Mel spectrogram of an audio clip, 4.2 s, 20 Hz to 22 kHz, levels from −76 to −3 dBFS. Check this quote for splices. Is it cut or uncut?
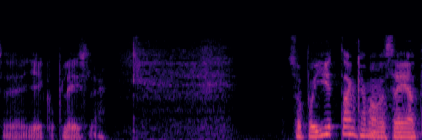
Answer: cut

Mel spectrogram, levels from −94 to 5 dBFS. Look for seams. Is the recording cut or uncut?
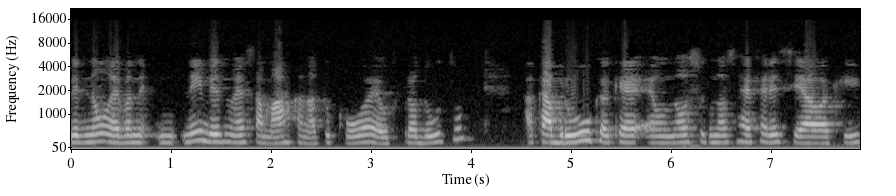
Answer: cut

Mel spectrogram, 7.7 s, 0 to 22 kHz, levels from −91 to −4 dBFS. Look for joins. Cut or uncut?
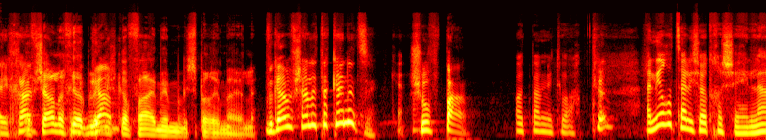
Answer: cut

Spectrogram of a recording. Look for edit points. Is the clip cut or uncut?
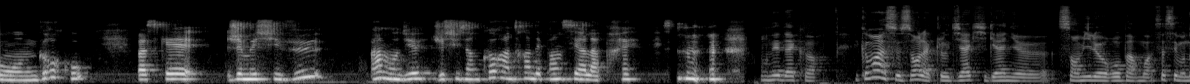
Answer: cut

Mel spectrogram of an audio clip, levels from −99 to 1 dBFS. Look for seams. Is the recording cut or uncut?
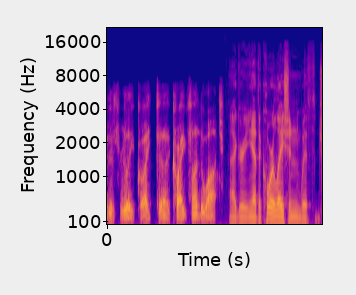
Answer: cut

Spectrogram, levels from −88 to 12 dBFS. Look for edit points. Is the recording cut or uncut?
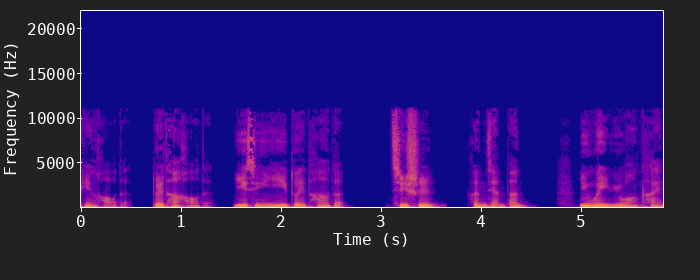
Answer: cut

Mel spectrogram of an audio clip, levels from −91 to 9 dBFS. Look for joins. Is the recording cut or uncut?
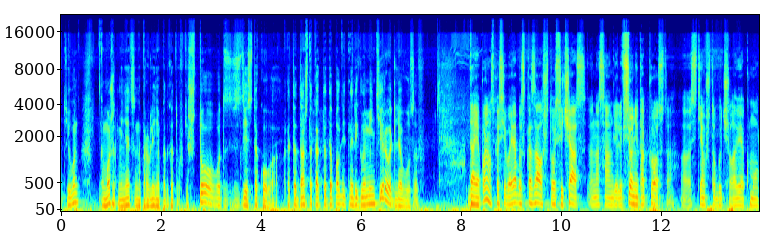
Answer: uncut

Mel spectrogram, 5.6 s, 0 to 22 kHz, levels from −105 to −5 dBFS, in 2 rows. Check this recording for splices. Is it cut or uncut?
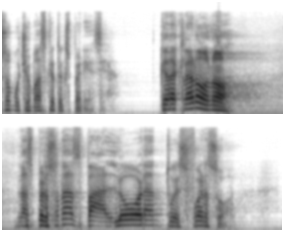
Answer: uncut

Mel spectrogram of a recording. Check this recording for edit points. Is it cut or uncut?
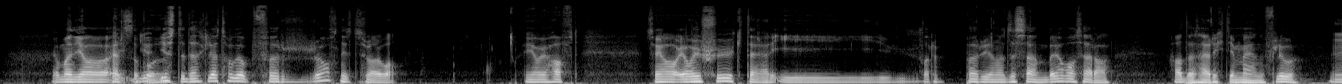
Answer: uncut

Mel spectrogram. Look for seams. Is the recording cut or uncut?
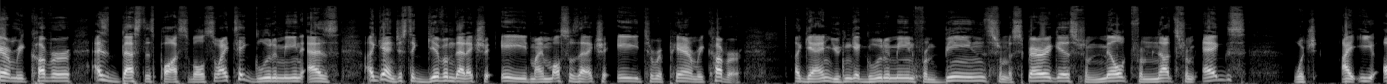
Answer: uncut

